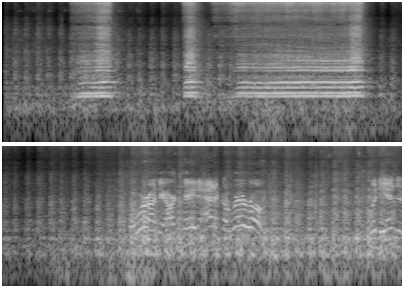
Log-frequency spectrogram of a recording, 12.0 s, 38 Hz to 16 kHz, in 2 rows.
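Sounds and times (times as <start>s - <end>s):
steam locomotive whistle: 1.0s - 1.9s, 2.7s - 5.6s.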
